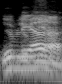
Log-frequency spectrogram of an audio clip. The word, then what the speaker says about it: Ljubljana: Ljubljana. Yeah. That's it. Ljubljana, Ljubljana. Slovenia. So capital. you can fly into Ljubljana.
